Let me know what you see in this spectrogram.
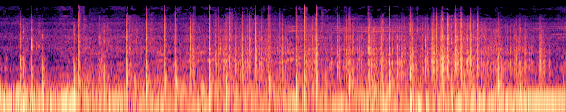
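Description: Aerial fireworks display going off: a dense run of sharp cracks and pops in quick succession, over a low rumble.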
